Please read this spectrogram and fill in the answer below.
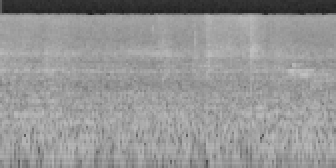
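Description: Steady low rumble of room background noise, with no clear speech.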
